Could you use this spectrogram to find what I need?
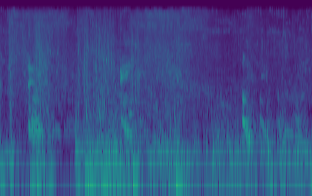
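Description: Explosions boom and crackle in a game.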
